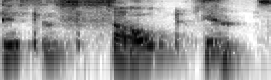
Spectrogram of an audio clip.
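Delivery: mock overcome, gushing with feeling. Retelling own reaction at an engagement dinner: imitating own emotional gushing. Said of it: "I was emotional".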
